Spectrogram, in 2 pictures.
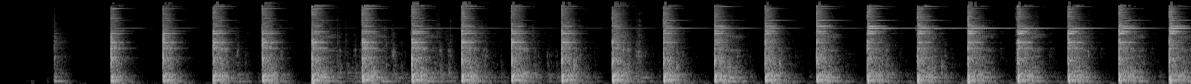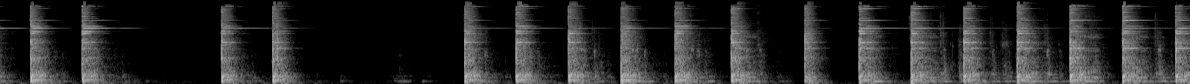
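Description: Steady, ringing hammer blows strike hot steel on an anvil while an axe is forged, dozens of evenly spaced loud metallic hits, briefly pausing before the rhythmic pounding resumes.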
